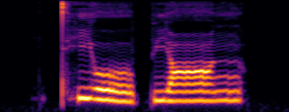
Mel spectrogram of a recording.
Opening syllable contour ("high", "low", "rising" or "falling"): falling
